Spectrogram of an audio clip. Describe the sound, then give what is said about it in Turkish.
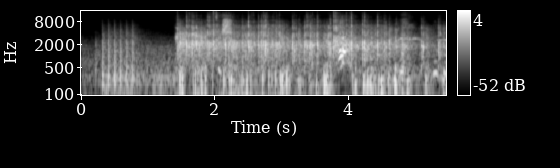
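Rapid bursts of automatic gunfire are fired over a crowd on the night of 15 July 2016, during the coup attempt. Sharp repeated shots crackle continuously over shouting and crowd noise that rises suddenly after a brief quieter opening. “Şu anda kalabalığın üzerine ateş açılıyor.”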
